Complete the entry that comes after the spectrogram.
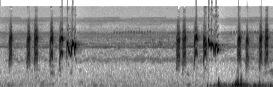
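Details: Sooty-headed bulbul calling so that other bulbuls answer: bright, clipped chirps repeated about every half second, a quick warbled flourish, then another series, over a thin steady whine; a low rumble joins near the end.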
